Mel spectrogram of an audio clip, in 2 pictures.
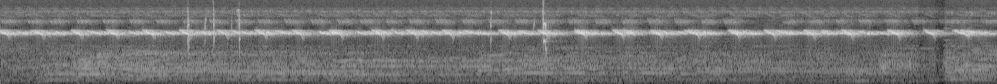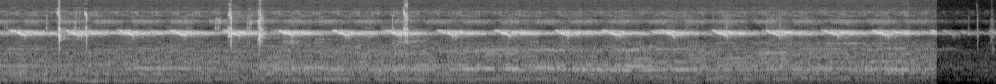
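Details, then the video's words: A kecek grasshopper, a kind found on jackfruit trees, gives a very loud, steady, high, buzzing trill that runs on without a break. "suara belalang kecek"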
